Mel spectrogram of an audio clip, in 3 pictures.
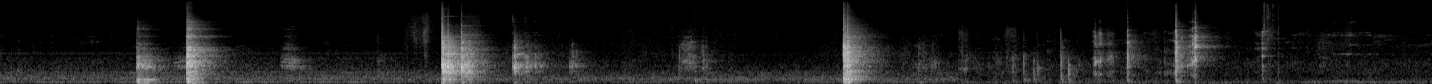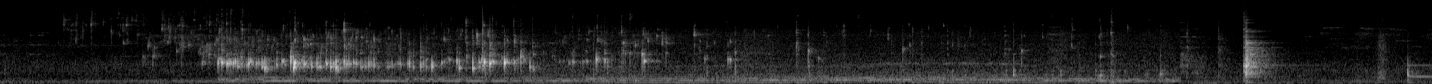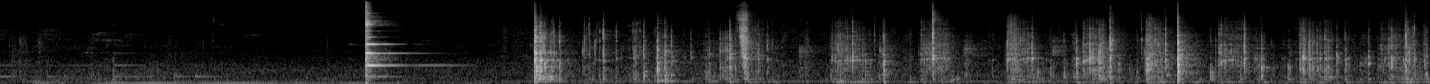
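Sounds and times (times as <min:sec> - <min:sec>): liquid pouring into a container: 0:14.8 - 0:26.0
dishes or utensils knocking: 0:32.3 - 0:33.3.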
